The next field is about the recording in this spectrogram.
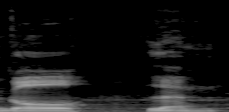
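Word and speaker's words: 골렘: Here's an example where so even though this second syllable starts with the R letter, you don't say it because the ending of the last syllable is an L. So it's like a run on L. So you just treat this entire sound as a an L. So it's golm golem.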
